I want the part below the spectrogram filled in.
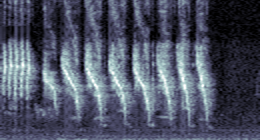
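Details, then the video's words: Canary singing a ngeriwik lure phrase: a quick run of high chirps, then a series of steeply falling whistled sweeps repeated about every fifth of a second, ending abruptly. "Suara Pancingan Burung Kenari Ngeriwik"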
